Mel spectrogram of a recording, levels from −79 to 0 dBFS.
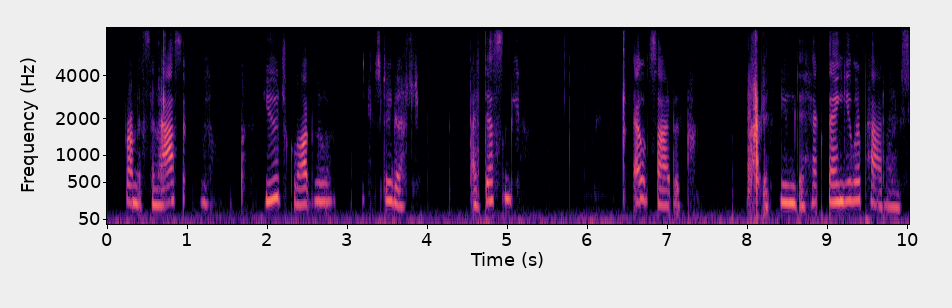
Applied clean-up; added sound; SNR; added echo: neural diffusion model UNIVERSE++.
